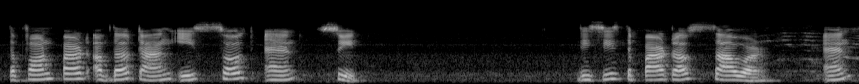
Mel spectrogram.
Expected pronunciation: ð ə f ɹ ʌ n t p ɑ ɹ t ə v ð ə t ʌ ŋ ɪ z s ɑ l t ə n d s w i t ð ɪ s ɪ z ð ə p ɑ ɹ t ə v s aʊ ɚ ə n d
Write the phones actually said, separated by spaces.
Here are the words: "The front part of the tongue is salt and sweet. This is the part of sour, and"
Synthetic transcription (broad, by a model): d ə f ɔ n p ɑ ɹ t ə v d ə t ʌ ŋ ɪ z s ɑ l t ə n d s w i t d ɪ s ɪ z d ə p ɑ ɹ t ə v s aʊ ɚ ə n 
